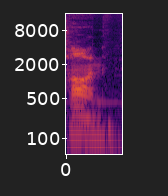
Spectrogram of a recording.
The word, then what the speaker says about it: Han: Oh, so it's just Han.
